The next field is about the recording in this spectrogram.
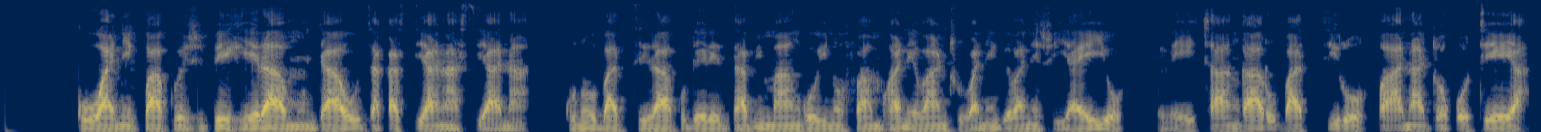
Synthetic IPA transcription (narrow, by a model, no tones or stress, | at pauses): kuwanikwakwe̞ʐibʱe̞ɦe̞ɾamundaud͡zakasijanasijana | kuno̞ɓat͡siɾakuɗe̞ɾe̞d͡zamimaŋɡo̞ino̞fambwane̞ʋantʰuʋane̞ŋɡe̞ʋane̞ʐijaijo̞ | ʋe̞it͡ʃaŋɡaɾuɓat͡siɾo̞rwa̰nadʱo̞ko̞te̞ːja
